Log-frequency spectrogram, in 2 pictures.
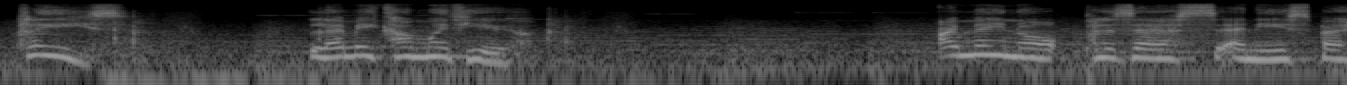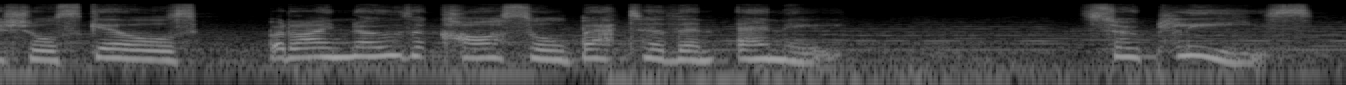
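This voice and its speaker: An actress playing an earnest, gentle young royal woman in a video game, speaking in a formal, measured and solemn way. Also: fairly high pitch, music in the background, natural voice. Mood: earnest pleading. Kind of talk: dramatic video game voice acting.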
